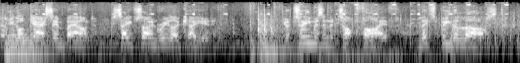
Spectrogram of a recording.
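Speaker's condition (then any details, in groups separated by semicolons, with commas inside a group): No condition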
